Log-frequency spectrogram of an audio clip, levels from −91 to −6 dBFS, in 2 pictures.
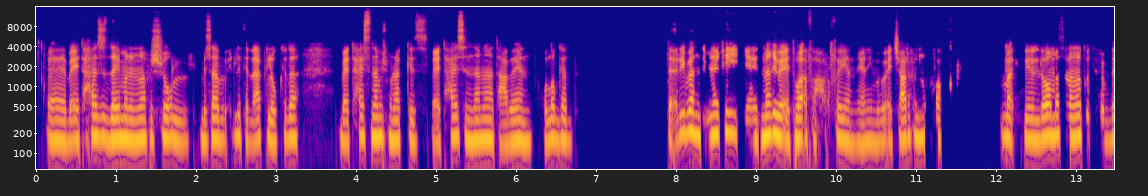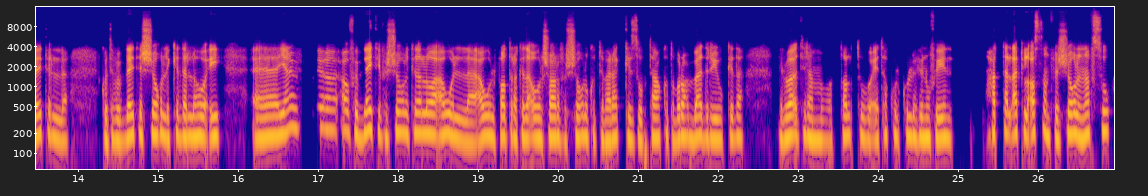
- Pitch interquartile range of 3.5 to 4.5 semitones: No, narrow, 2.4 semitones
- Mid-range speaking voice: Yes, medium, 170 Hz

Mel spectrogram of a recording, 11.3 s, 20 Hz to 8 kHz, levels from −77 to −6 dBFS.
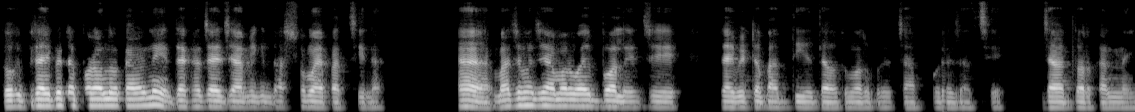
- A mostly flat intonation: No, average, 3.3 semitones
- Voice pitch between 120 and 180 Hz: No, low, 110 Hz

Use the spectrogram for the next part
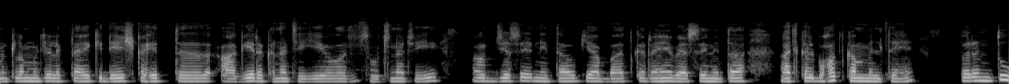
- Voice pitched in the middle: Yes, medium, 145 Hz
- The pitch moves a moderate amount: No, narrow, 1.4 semitones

